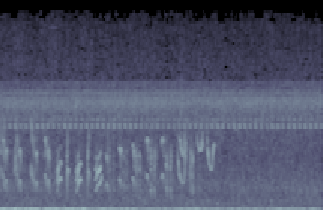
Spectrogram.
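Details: Rusty-collared seedeater (Sporophila collaris) song: a rapid run of thin, high chirps and slurred whistles, roughly three seconds long, ending in a couple of downslurred notes, over constant low hiss.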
